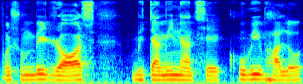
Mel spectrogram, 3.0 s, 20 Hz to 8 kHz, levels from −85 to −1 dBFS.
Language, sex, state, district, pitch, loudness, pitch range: Bengali, male, West Bengal, Jhargram, 120 Hz, -20 LUFS, 115-125 Hz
